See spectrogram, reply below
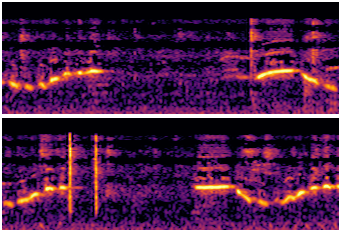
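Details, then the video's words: White-rumped shama song in the torotol style: a wavering whistle that falls and climbs, repeated three times at intervals of about two and a half seconds, with a couple of sharp click notes in the middle. "MURAI BATU TOROTOL"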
